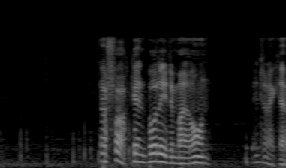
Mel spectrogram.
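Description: Footsteps thud softly on wooden stairs.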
